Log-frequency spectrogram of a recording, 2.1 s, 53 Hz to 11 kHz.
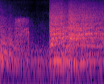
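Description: NASCAR Cup stock car's V8 engine heard through the in-car camera's microphone. After a brief muffled lull it comes in suddenly about a second in, as a loud, dense, steady roar.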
